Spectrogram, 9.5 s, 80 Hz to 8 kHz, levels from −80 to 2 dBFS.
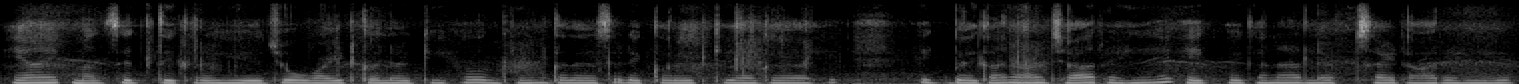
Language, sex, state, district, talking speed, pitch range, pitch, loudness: Hindi, female, Uttar Pradesh, Jalaun, 195 wpm, 225-240 Hz, 230 Hz, -36 LUFS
